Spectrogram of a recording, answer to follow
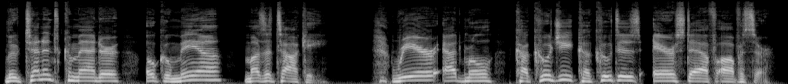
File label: debriefing, english; guadalcanal; War Thunder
